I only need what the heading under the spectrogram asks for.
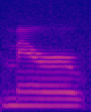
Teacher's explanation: You tend to say it mirror with a slight hold on the R. It works poorly.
